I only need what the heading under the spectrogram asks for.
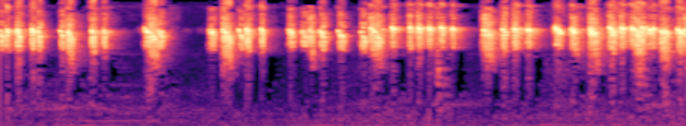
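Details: Flowerpecker in fighting song, meant to train and attract small songbirds; shrill, very high ticking trills in fast bursts, a brief quiet gap near the start, then nearly unbroken chatter.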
